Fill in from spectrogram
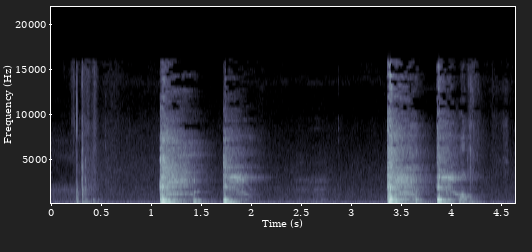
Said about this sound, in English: See, he wants me to cough, but I'm still going. I'm still going. I'm not stopping.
